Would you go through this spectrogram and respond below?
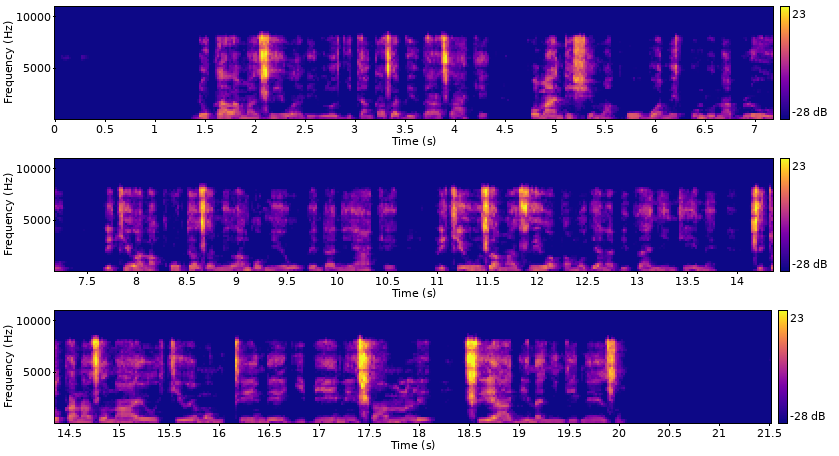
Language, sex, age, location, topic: Swahili, female, 25-35, Dar es Salaam, finance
